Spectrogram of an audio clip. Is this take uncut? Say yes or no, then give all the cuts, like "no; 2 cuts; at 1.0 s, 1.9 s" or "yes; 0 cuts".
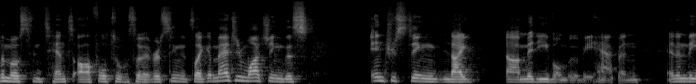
yes; 0 cuts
